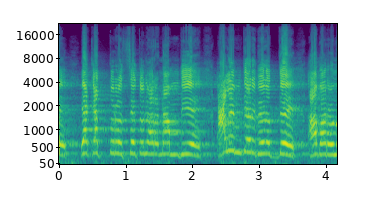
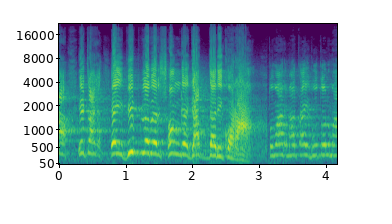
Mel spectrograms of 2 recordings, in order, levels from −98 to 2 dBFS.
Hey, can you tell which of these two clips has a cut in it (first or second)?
second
